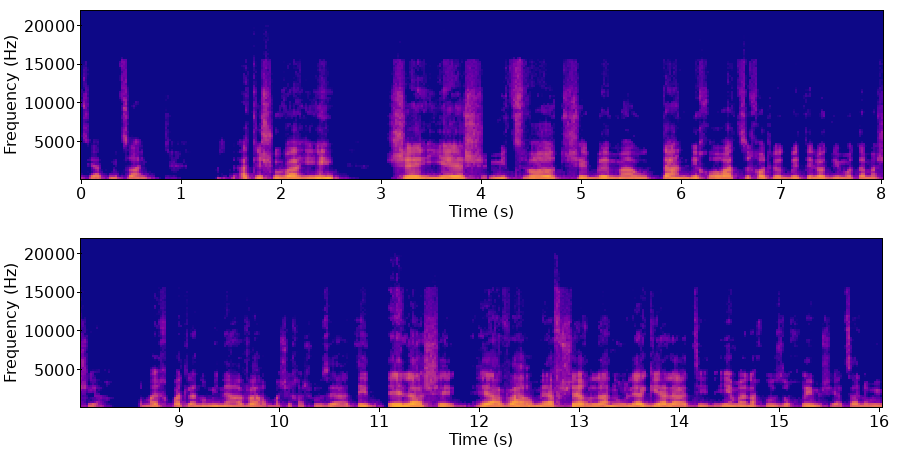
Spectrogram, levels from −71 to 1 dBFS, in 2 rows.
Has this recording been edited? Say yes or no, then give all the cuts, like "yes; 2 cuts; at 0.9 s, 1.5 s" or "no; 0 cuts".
yes; 2 cuts; at 8.6 s, 11.0 s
